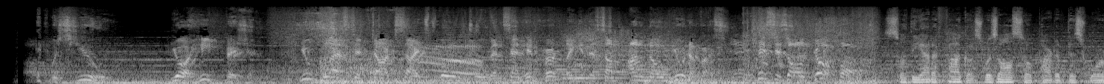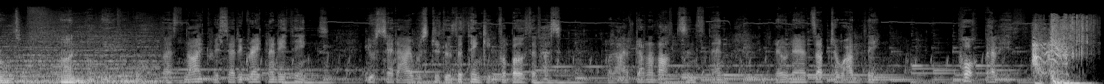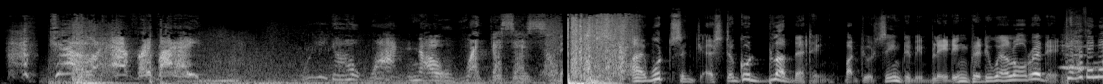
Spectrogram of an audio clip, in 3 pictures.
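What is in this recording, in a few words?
animation voice over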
